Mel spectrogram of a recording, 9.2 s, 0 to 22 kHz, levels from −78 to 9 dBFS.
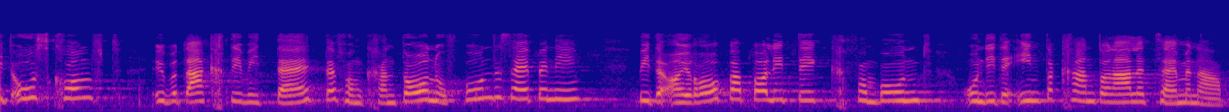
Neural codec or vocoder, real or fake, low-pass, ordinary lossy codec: none; real; 7.2 kHz; AAC, 48 kbps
